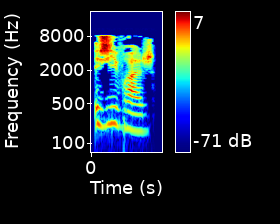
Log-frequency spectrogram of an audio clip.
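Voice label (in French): "givrage", French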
